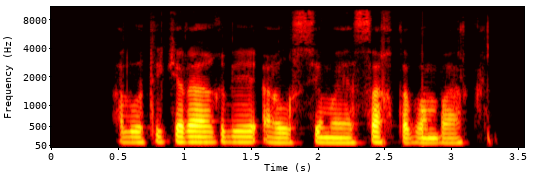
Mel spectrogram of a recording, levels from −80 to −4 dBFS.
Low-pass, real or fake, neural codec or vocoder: 9.9 kHz; real; none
